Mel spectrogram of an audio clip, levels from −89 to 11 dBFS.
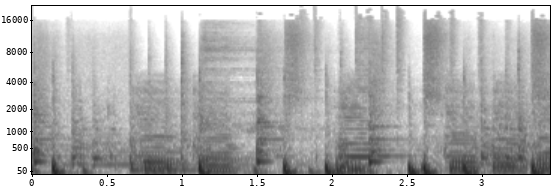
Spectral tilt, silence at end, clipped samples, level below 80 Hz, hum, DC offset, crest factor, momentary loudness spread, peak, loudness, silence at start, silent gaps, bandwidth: -6 dB/octave; 0 s; under 0.1%; -20 dBFS; none; 0.1%; 16 dB; 5 LU; -2 dBFS; -19 LUFS; 0 s; none; 19.5 kHz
